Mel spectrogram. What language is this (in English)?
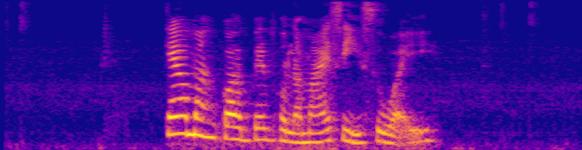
Thai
